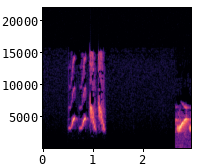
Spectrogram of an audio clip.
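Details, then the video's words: Double-collared seedeater singing one tui-tui phrase for contest training, two upslurred whistles then two downslurred buzzy notes, followed after a pause by a brief loud noisy burst. "COLEIRO TUI TUI"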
